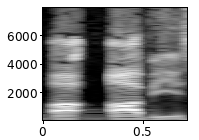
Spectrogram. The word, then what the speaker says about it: Avi: Avi, is that how you pronounce it? – Yes.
